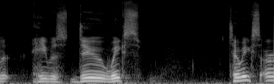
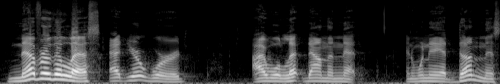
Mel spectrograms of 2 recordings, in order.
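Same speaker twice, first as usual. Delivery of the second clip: loud, ringing scripture read from the pulpit; 2 semitones higher, 8 dB louder than usual. Acted. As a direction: proclaim the verse to the congregation. Preacher reading scripture aloud.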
